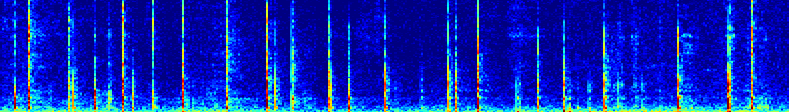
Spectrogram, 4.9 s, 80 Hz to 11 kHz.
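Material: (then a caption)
Plastic. Long acrylic nails tap on a small, hollow pink plastic eyelash case held open. They make a quick, uneven run of about two dozen sharp, dry clicks with a light hollow tone near 520 Hz and bright edges. Each tap dies away almost instantly.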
